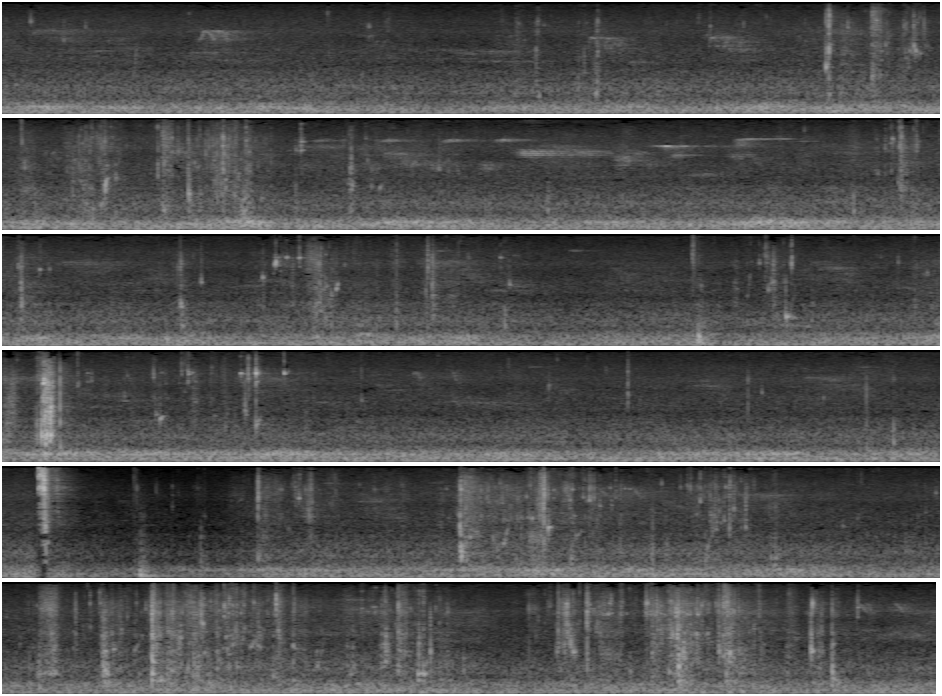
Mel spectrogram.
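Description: Small dog pawing and splashing about in shallow water in a plastic kiddie pool: light sloshing with scattered small splashes and drips, busier near the end. One sharp click stands out about two-thirds of the way through.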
